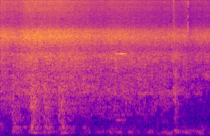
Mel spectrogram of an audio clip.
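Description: Chopped onion hitting hot oil in a home kitchen pan while cooking chicken, a loud, bright sizzling hiss that flares at the start and keeps spitting steadily throughout, with faint background clatter.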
